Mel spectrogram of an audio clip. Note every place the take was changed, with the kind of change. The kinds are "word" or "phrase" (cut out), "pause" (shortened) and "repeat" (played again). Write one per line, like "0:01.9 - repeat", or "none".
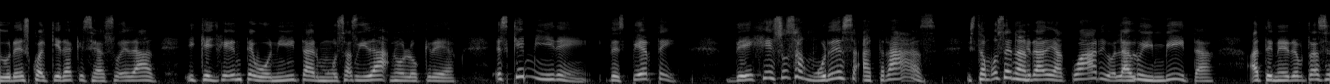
0:02.2 - word
0:03.5 - word
0:03.9 - word
0:06.1 - word
0:10.3 - word
0:11.3 - word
